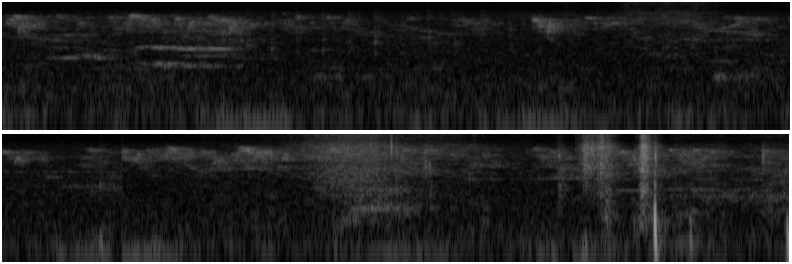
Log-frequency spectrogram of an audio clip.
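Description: Faint birds chirping in the background, short scattered calls throughout. About seven seconds in, two sharp clicks are the loudest sounds.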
